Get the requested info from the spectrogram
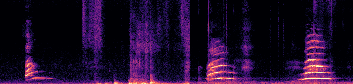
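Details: Simba, a male tabby cat, gives three clear, tonal meows, each a short drawn-out cry a couple of seconds apart, during his bathroom routine, jumping onto the sink and meowing at the mirror.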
